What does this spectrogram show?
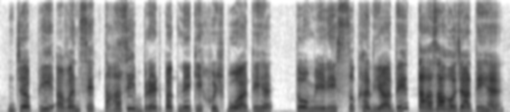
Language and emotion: Hindi, happy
